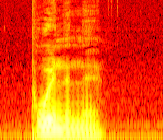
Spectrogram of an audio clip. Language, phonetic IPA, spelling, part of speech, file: Polish, [ˈpwɨ̃nːɨ], płynny, adjective, Pl-płynny.ogg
